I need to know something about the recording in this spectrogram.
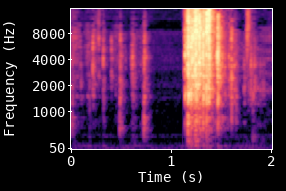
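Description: Dice dropped into a wooden dice tower: a few light clicks, then a loud clatter about a second in as they tumble down and land in the tray.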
